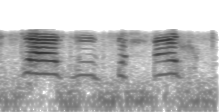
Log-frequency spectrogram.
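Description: A baby cooing: three short, high-pitched sounds, the first and loudest about a third of a second in, a soft falling one after it, and another near the end.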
